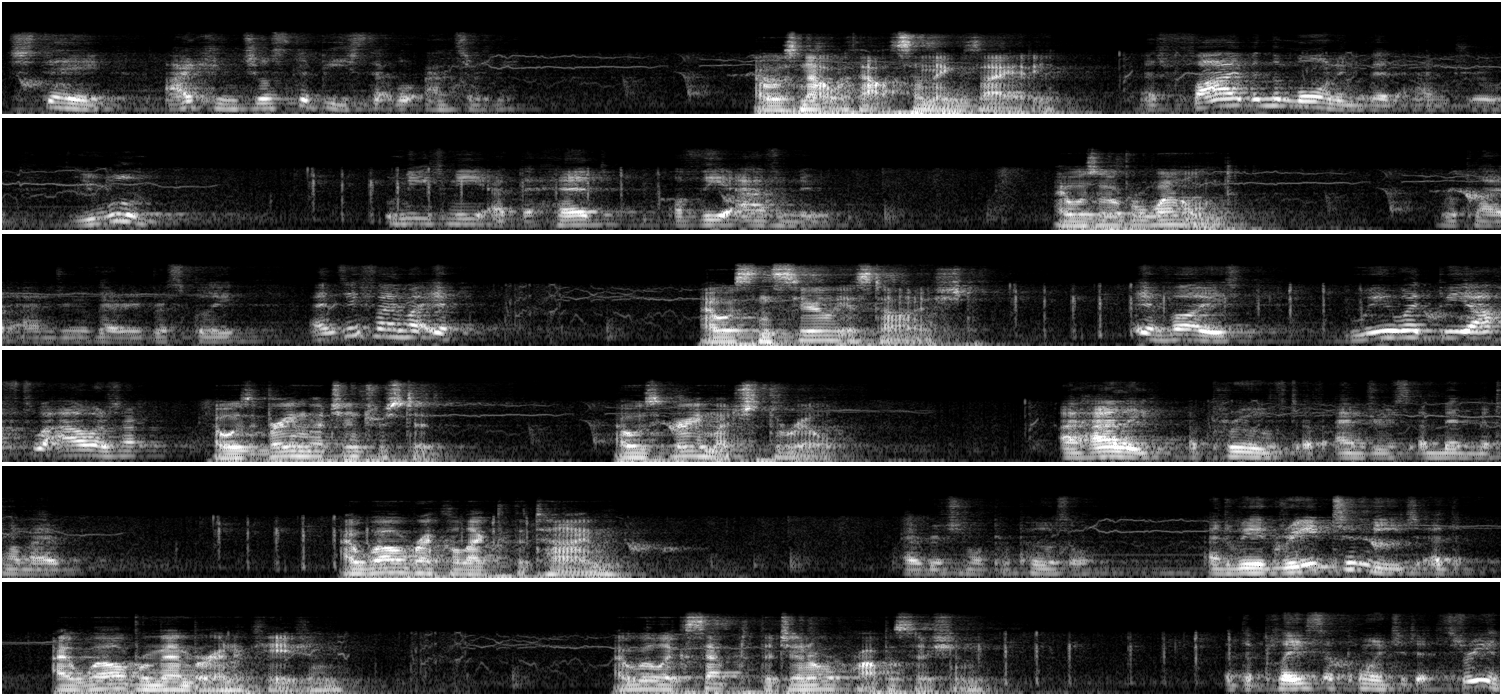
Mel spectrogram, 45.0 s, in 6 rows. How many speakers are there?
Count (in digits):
2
